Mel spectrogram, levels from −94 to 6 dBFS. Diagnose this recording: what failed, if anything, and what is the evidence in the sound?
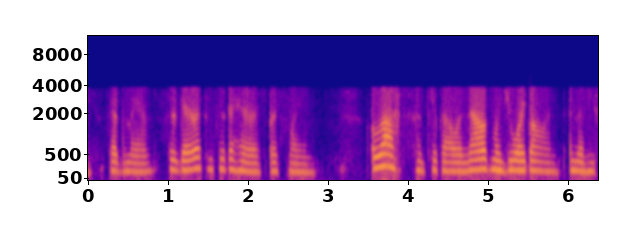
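The codec stage failed through tandem speech coding, audible throughout. The speech is rough, muffled and warbly, with nothing above 3.9 kHz. It sounds coded three times in a row, which fits AMR, then GSM full rate, then G.726. Each coder compounded the previous coder's damage.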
